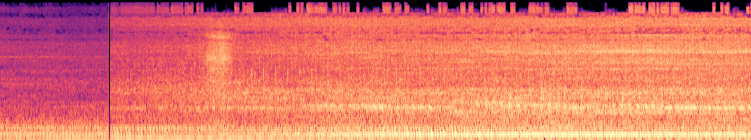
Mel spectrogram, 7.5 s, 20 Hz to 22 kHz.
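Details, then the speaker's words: Mercedes W124 E420 V8 at cold-start idle, warming up; loud steady electric hum of the secondary air (smog) pump over the even engine beat until it switches off; normal, separate from a suspected water pump bearing noise. "All right, smoke pump just went off. You can hear. Crazy how loud that thing is."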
